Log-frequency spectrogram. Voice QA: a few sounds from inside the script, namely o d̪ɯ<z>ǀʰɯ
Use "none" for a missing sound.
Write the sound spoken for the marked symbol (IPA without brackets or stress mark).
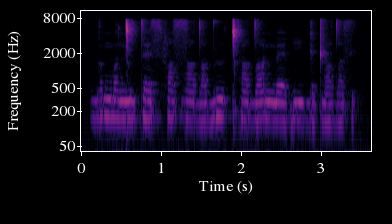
none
